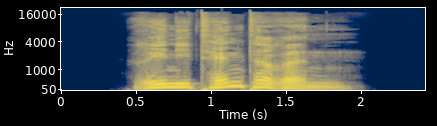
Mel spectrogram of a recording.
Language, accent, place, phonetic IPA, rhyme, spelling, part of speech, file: German, Germany, Berlin, [ʁeniˈtɛntəʁən], -ɛntəʁən, renitenteren, adjective, De-renitenteren.ogg
- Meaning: inflection of renitent: 1. strong genitive masculine/neuter singular comparative degree 2. weak/mixed genitive/dative all-gender singular comparative degree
